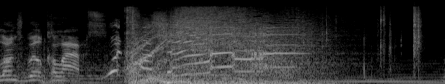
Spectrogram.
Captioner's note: screaming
